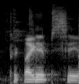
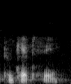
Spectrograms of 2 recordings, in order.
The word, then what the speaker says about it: Poughkeepsie: Because it's spelled to me. weird, too. Has, like, the Yeah, GH going on. Yeah, it's Sus. like, imagine like Po, like spelled, and then keep C. Like Keep.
